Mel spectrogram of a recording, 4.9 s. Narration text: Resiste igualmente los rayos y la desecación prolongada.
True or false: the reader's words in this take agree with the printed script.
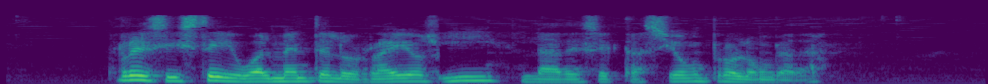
true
